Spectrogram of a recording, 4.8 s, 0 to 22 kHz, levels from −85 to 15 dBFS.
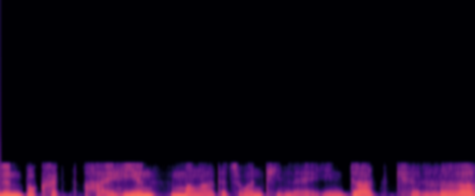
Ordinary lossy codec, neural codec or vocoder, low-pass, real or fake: none; codec, 16 kHz in and 24 kHz out, 0.4 kbps, LongCat-Audio-Codec, two codebook decoder; 3.6 kHz; fake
